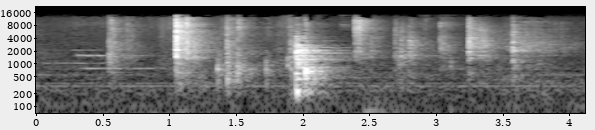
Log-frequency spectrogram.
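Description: Steel boom of a pickup truck crane swung by hand on its mast: a faint squeak, then a knock about a second in and a louder metal clank about two seconds in, with lighter clicks and rattles after.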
